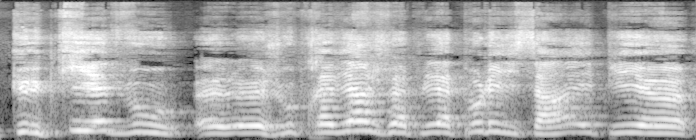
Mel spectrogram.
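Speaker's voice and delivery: high, loud panicky threats; scared mother. Acted. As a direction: bluff bravely while panicking. Mère terrifiée face à l'intrus. (mère paniquée, aiguë et forte)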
